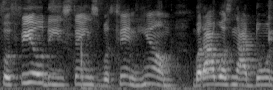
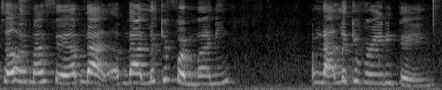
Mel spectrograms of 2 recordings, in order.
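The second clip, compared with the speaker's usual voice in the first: emotional, much higher pitch; 4 semitones higher than usual. Recounting what they told a pastor, getting emotional. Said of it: "I'm sorry, I'm getting emotional".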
